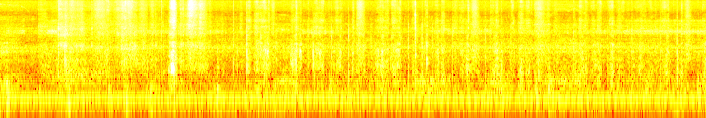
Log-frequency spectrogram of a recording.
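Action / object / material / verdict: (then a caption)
scrape / paper notebook page under a metal pen nib / paper / none. A metal fountain pen writes on a page of an open lined paper notebook, its nib scratching steadily across the paper in soft, bright, papery strokes. A faint low hum runs underneath, and the writing stays quiet throughout.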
